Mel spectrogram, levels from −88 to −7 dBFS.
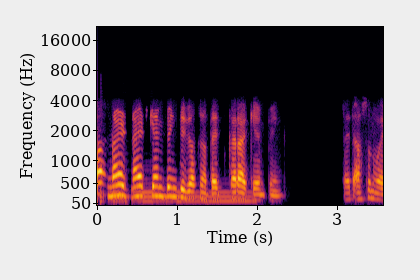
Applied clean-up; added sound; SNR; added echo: neural mask model RNNoise.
